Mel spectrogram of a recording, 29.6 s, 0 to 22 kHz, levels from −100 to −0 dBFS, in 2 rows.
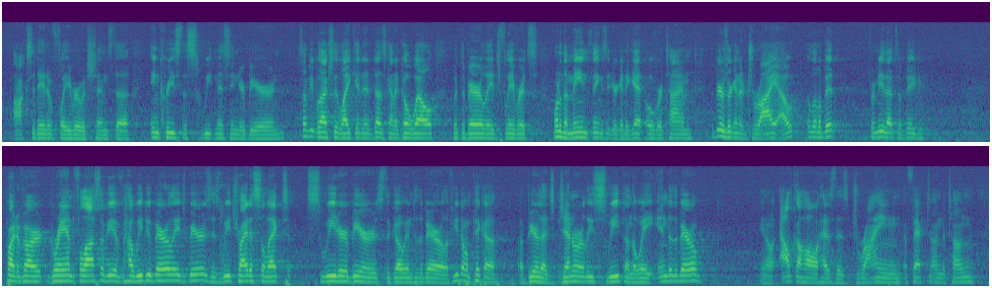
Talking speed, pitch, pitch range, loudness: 215 wpm, 130 Hz, 120-145 Hz, -30 LUFS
